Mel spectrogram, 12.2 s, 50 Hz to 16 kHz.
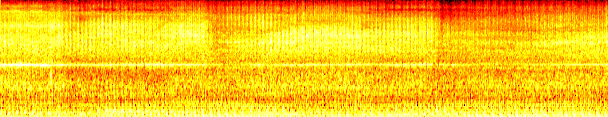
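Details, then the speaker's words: Homebuilt military mega truck, unrun over 9 years, on a makeshift fuel system: rough, lumpy idle with a steady high whistle over it; unidentified new noise, owner suspects the previously faulty air compressor working again. "is a new noise I have no idea what that one was maybe the maybe the air pump is working again"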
